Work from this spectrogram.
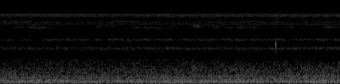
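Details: Crickets calling on a rainy-season evening in Chakdah, just after rain: several steady, unbroken high trills at different pitches hold throughout, over a low rumbling background.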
